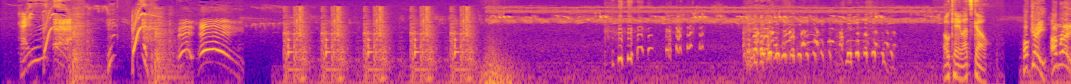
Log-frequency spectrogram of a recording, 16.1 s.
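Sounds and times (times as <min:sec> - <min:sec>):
cartoon voices chattering: 0:14.1 - 0:15.0.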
